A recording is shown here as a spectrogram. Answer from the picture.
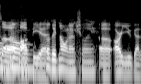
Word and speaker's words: Lafayette: pronounced No, Lafayette.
